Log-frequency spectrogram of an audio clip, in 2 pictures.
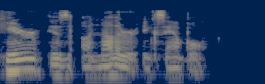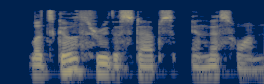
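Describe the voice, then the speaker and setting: A man reading a math textbook lesson aloud as a tutor, deliberately and in short phrases. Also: mid-range voice, big pitch swings, creaky, no room sound, highs cut off.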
